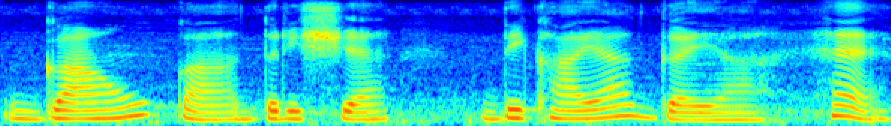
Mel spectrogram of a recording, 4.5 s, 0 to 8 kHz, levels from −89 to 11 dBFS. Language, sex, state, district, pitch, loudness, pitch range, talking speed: Hindi, female, Haryana, Rohtak, 185 Hz, -16 LUFS, 175-205 Hz, 80 wpm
